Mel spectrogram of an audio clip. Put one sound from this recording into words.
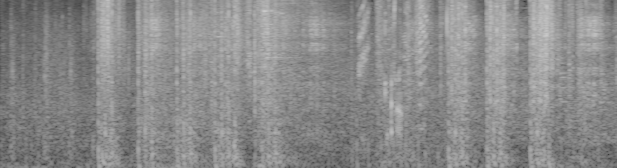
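Gunfire rattles in short, loud bursts.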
